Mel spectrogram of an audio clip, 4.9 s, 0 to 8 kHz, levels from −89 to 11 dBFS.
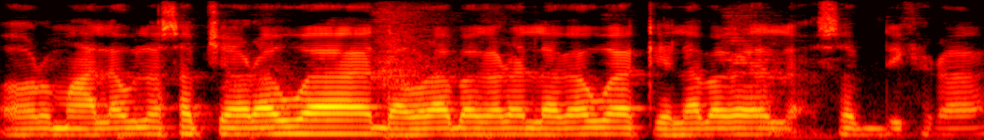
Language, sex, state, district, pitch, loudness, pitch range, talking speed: Hindi, male, Bihar, Vaishali, 130 Hz, -24 LUFS, 130-140 Hz, 195 wpm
